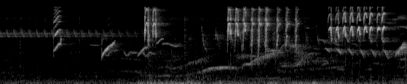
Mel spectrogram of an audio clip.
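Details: Lure song of a white-rumped shama meant to provoke other birds: sharp isolated high notes and whistles, then two bursts of rapid, harsh, very high rattling notes.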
